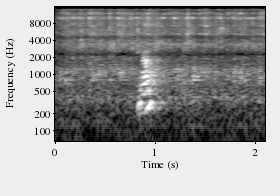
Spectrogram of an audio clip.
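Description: Wire whisk beating egg yolks and sugar in a glass bowl: a soft, steady scraping and rattling of the wires against the glass. The yolk mixture has already been beaten pale.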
